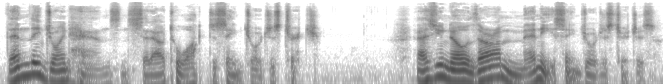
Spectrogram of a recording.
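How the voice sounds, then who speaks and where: A man narrates a children's story with plenty of expression. His pitch moves widely from phrase to phrase. The voice has a husky, breathy edge. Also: dark tone.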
